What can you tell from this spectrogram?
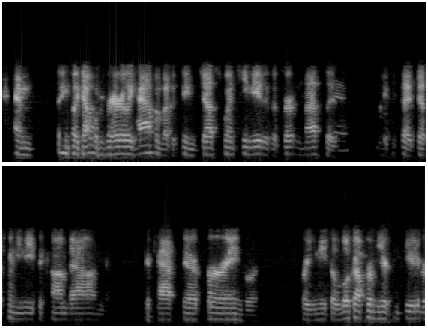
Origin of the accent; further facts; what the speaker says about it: New York, United States; She grew up primarily in South Dakota, I grew up primarily just outside of New York City.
